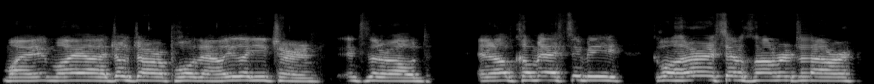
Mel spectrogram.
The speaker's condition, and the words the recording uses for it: Dysarthria. I also had dysarthria, but that means that my speech muscles are weak and makes it very hard for me to speak clearly.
